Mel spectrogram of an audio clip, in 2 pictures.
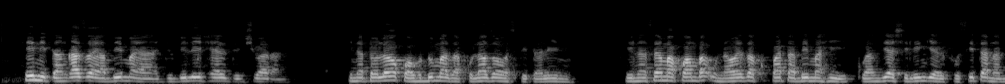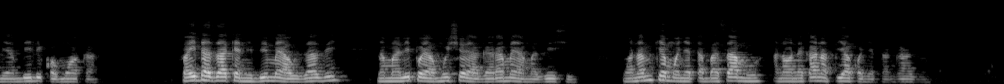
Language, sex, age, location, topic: Swahili, male, 18-24, Nakuru, finance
